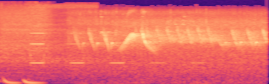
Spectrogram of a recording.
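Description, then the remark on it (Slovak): Forest ambience in Slovakia with birdsong: a bird repeats quick, rising and falling chirps over a steady outdoor hiss, after two brief low thumps at the start. “Áno, je to les.”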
